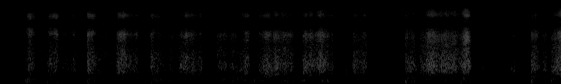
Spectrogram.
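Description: A wooden graphite pencil writes Korean letters on a flat, solid lined paper notebook page, making bright, dry scratching strokes. The short bursts of scratchy hiss stop and start with brief pauses between strokes, with almost no low end.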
